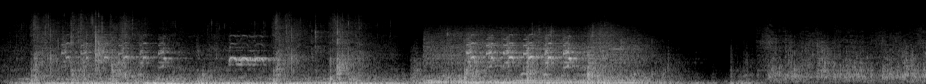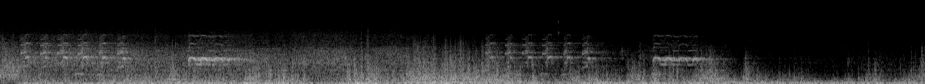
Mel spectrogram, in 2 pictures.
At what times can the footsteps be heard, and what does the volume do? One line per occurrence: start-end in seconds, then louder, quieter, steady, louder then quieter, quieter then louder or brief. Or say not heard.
0.1-6.5 quieter then louder.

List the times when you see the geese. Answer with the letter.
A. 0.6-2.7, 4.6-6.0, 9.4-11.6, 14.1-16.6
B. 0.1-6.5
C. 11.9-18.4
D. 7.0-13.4
A.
